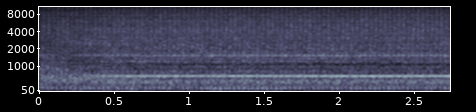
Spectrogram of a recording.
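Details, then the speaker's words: Early APX engine without VVT in a neglected Audi TT, just started after sitting on a farm: it ticks over evenly but with a clattery, rough top end and a constant high whine. Noisy running, cause unclear. "to be honest it actually doesn't run that bad i'll try and show you a quick one but it sounds horrific"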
